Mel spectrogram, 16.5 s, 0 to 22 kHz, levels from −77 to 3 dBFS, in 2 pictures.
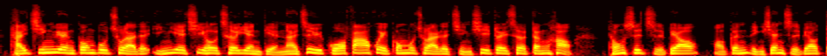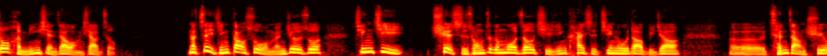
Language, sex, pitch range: Chinese, male, 135-180 Hz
